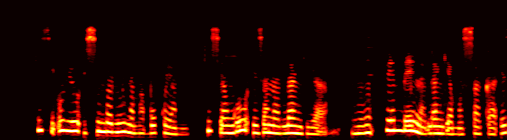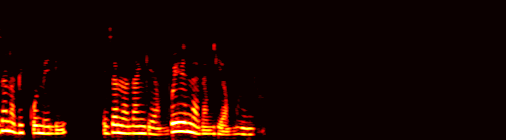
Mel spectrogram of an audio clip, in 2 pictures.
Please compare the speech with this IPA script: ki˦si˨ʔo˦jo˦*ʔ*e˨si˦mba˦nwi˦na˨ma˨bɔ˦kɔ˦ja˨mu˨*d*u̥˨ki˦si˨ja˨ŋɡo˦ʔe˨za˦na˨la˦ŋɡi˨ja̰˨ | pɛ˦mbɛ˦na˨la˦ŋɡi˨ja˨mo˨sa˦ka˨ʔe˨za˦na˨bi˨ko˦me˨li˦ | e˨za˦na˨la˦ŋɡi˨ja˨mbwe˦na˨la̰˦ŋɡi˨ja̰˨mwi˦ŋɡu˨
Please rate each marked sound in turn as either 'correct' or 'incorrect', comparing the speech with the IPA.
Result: correct, incorrect: t

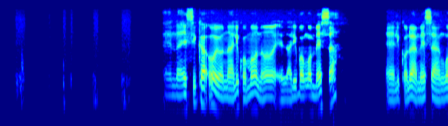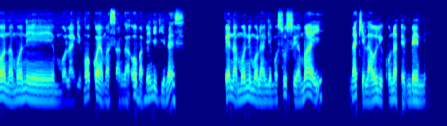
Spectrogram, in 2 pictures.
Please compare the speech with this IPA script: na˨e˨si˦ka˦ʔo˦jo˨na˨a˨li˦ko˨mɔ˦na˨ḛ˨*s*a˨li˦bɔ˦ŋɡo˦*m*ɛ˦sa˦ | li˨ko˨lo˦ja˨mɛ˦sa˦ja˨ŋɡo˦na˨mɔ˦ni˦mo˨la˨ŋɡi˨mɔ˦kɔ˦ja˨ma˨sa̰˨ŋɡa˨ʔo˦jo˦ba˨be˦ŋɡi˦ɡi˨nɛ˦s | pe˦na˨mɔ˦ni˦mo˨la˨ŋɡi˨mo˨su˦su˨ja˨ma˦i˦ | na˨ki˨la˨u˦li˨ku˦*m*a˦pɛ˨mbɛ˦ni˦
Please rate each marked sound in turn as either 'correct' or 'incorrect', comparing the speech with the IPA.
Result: incorrect: z, correct, incorrect: n

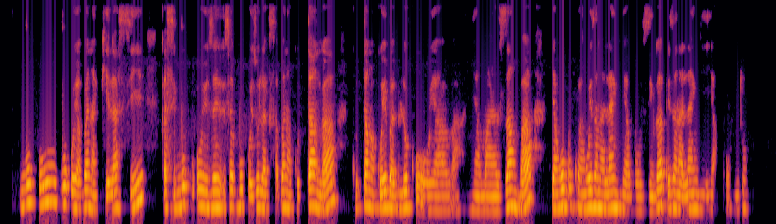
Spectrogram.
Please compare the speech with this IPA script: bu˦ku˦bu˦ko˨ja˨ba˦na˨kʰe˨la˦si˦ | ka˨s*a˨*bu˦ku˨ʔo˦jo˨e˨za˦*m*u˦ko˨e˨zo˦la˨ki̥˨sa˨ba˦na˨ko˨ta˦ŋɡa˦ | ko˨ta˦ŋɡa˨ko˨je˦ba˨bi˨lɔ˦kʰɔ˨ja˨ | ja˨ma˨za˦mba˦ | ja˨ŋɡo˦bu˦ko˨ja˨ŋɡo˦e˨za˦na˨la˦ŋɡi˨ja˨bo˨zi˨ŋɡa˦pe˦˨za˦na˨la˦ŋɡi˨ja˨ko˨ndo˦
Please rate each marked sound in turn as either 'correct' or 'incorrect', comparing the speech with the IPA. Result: incorrect: i˨, incorrect: b

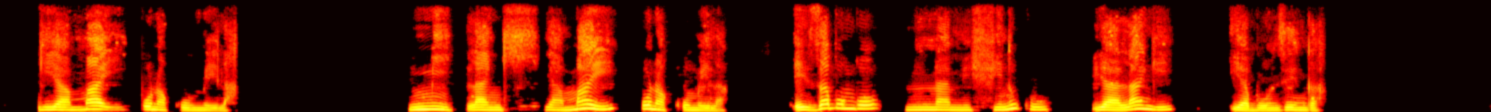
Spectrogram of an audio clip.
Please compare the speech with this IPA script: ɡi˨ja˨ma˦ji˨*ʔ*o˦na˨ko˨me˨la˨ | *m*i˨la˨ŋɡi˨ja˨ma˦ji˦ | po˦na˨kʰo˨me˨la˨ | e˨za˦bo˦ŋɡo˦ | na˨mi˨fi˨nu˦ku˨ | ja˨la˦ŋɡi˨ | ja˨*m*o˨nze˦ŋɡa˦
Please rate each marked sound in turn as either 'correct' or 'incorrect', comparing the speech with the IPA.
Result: incorrect: p, correct, incorrect: b

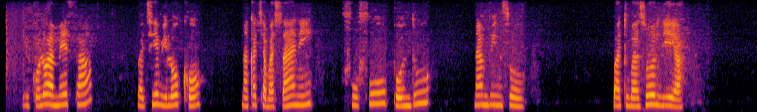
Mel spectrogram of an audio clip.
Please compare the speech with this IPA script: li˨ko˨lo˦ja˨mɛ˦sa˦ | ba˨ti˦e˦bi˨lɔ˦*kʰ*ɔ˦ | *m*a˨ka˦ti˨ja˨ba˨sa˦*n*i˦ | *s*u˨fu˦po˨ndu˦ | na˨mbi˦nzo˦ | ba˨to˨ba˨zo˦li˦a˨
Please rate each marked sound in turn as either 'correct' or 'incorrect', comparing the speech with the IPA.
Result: correct, incorrect: n, correct, incorrect: f

